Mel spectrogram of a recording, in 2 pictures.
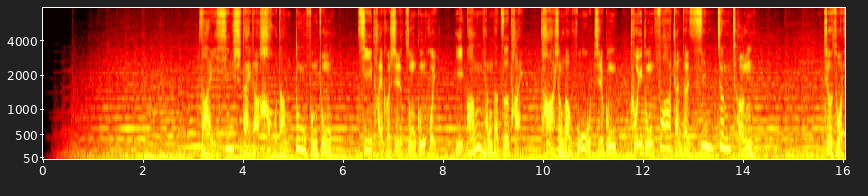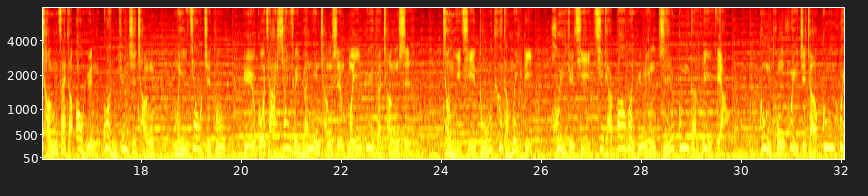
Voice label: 男 工会; 工会促进会

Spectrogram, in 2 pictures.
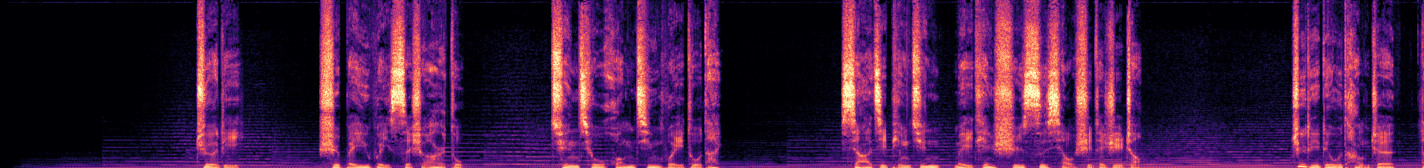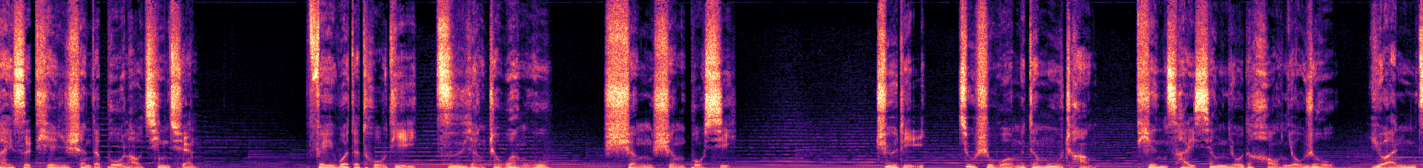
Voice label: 男 大气形象片

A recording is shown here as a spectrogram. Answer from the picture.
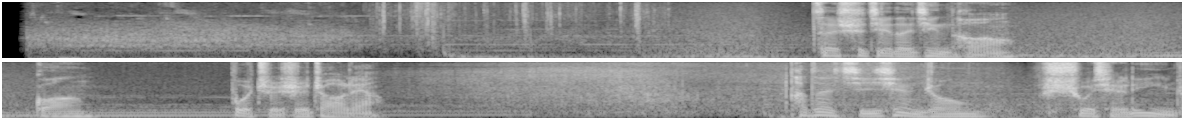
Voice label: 男 广告; 东风风神S7

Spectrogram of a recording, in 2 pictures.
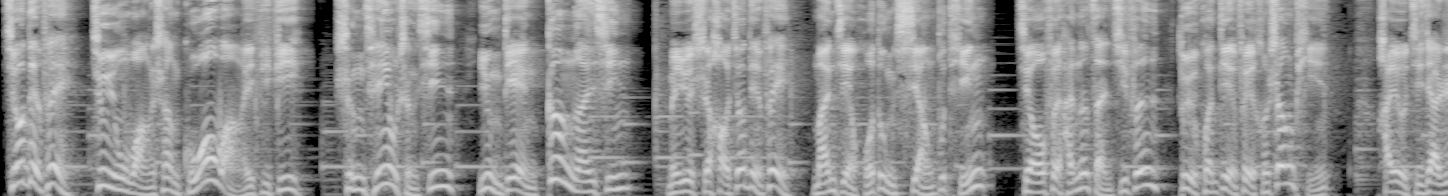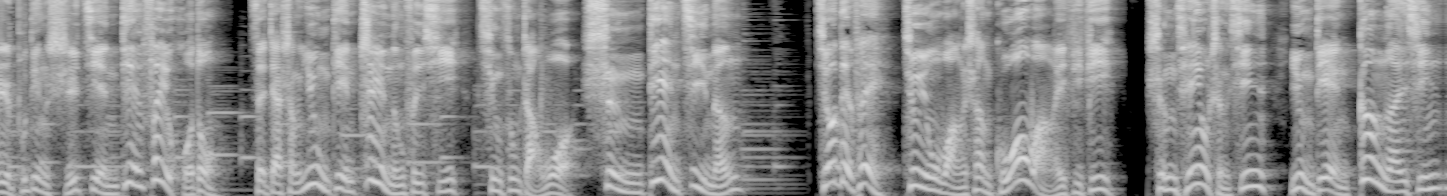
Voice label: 男 MG动画

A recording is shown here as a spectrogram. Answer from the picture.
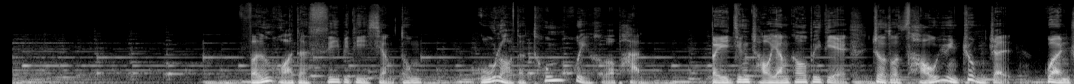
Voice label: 男 纪录片; 高碑店

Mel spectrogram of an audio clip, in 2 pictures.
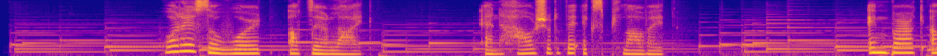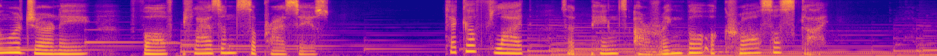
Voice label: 女 英 温情

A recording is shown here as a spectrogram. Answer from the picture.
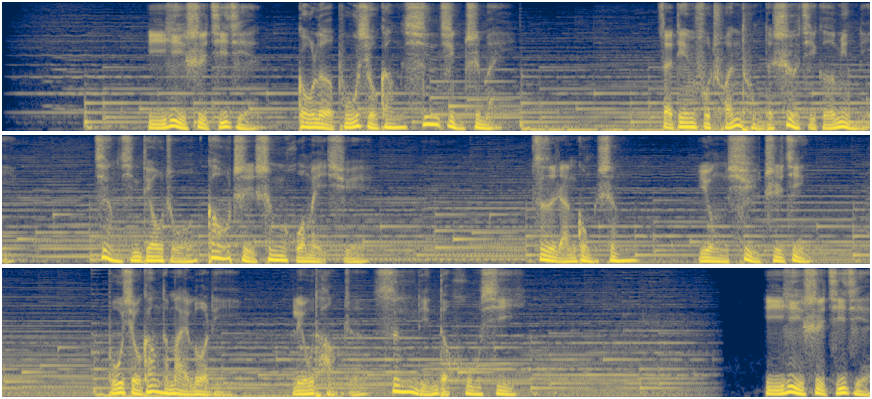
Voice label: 男 科技感; 不锈钢

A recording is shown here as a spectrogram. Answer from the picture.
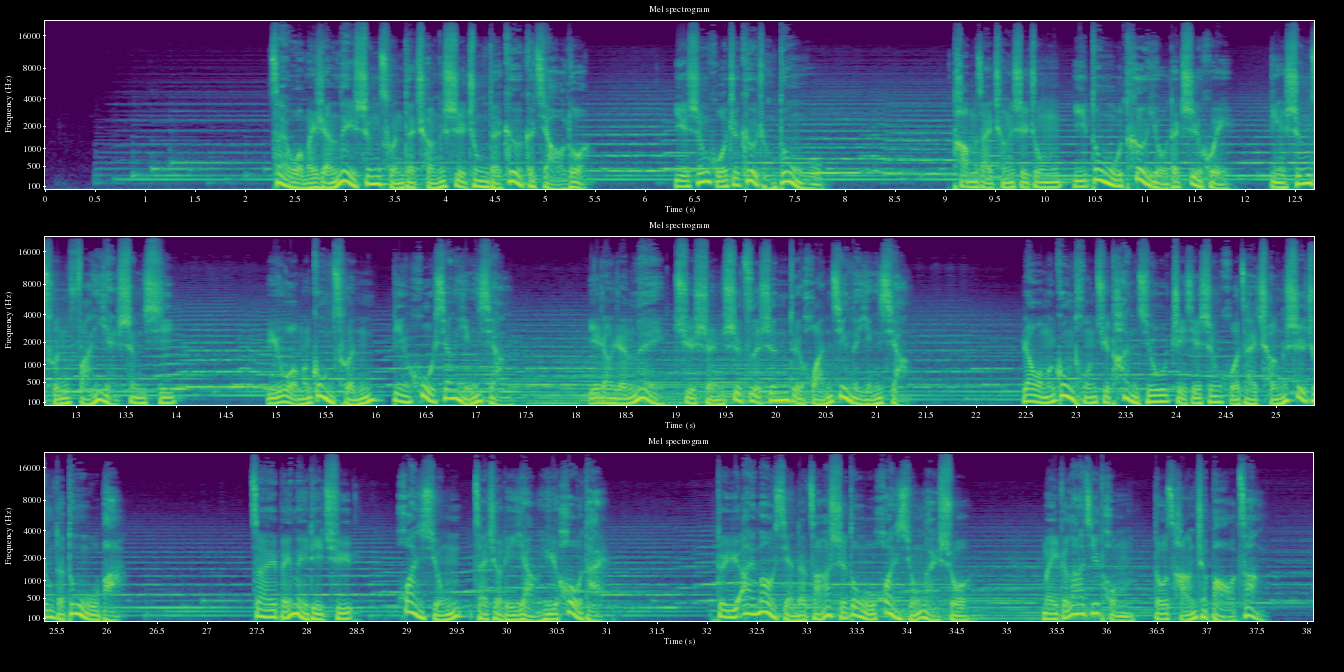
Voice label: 男 纪录片

